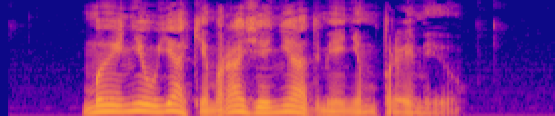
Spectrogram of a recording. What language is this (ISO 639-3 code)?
bel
